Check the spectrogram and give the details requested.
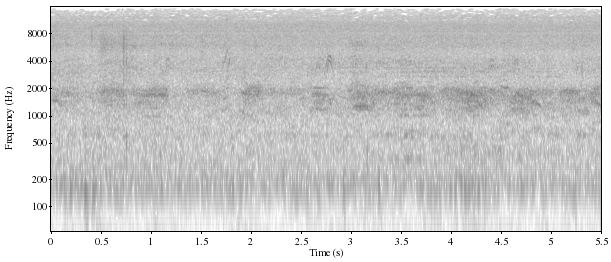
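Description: Birds calling again and again over a steady outdoor background hiss.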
